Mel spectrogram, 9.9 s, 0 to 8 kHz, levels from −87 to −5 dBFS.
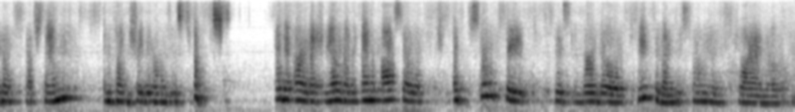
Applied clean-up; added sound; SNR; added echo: neural separator model SepFormer DNS4.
